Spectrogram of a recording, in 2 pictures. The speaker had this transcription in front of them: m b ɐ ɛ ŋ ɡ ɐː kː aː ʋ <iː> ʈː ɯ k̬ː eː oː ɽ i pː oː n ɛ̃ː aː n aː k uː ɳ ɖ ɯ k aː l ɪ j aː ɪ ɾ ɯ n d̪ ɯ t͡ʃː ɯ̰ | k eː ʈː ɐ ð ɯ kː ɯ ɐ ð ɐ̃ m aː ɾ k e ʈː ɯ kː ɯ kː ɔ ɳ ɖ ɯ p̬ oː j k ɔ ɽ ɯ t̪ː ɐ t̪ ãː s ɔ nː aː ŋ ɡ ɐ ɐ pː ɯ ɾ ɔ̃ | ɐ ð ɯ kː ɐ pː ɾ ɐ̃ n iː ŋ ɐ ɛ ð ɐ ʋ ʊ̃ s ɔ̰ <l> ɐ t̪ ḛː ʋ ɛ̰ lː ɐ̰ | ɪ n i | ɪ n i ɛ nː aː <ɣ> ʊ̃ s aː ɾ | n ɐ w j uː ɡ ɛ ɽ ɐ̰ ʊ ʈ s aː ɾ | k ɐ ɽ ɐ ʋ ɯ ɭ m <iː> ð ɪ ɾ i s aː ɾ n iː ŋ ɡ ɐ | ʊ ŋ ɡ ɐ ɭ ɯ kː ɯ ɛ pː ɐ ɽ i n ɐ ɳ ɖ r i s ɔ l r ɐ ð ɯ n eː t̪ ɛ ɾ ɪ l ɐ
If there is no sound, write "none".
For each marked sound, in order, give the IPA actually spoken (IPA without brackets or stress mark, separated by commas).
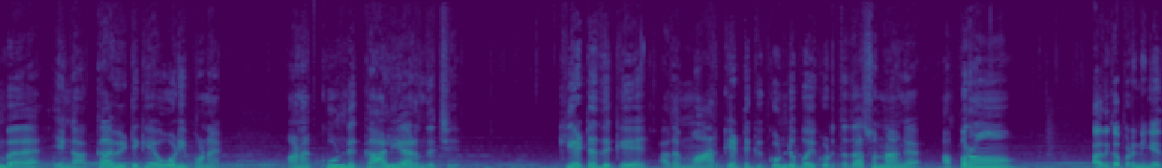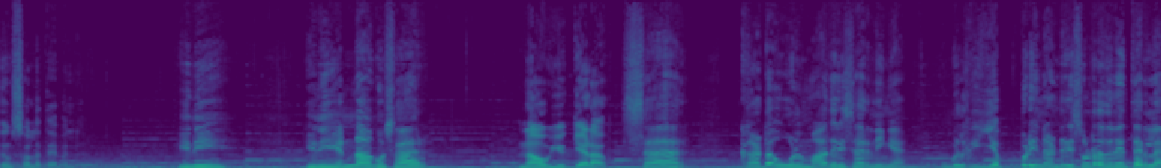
iː, lː, ɣ, aː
